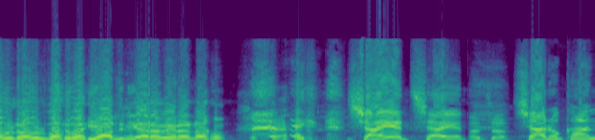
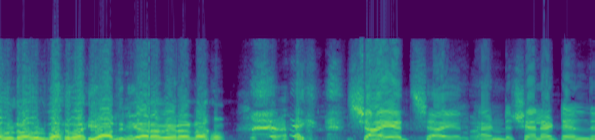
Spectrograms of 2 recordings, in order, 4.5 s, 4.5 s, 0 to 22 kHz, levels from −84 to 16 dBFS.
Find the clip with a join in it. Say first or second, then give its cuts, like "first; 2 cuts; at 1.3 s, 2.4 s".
second; 1 cut; at 3.5 s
